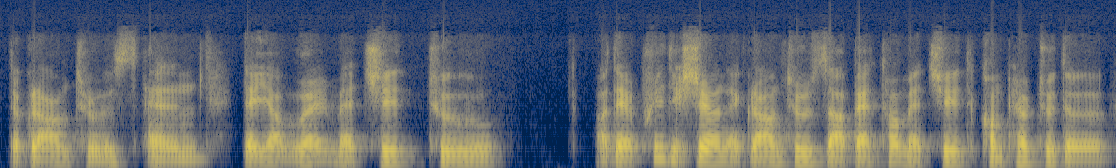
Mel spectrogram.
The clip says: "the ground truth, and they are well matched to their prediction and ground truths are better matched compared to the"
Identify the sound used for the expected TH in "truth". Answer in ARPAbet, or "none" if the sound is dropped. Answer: S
